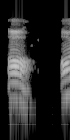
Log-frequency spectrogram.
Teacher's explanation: अ जो है आपका अग्र स्वर नहीं है ये पीछ से बोला जाता है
